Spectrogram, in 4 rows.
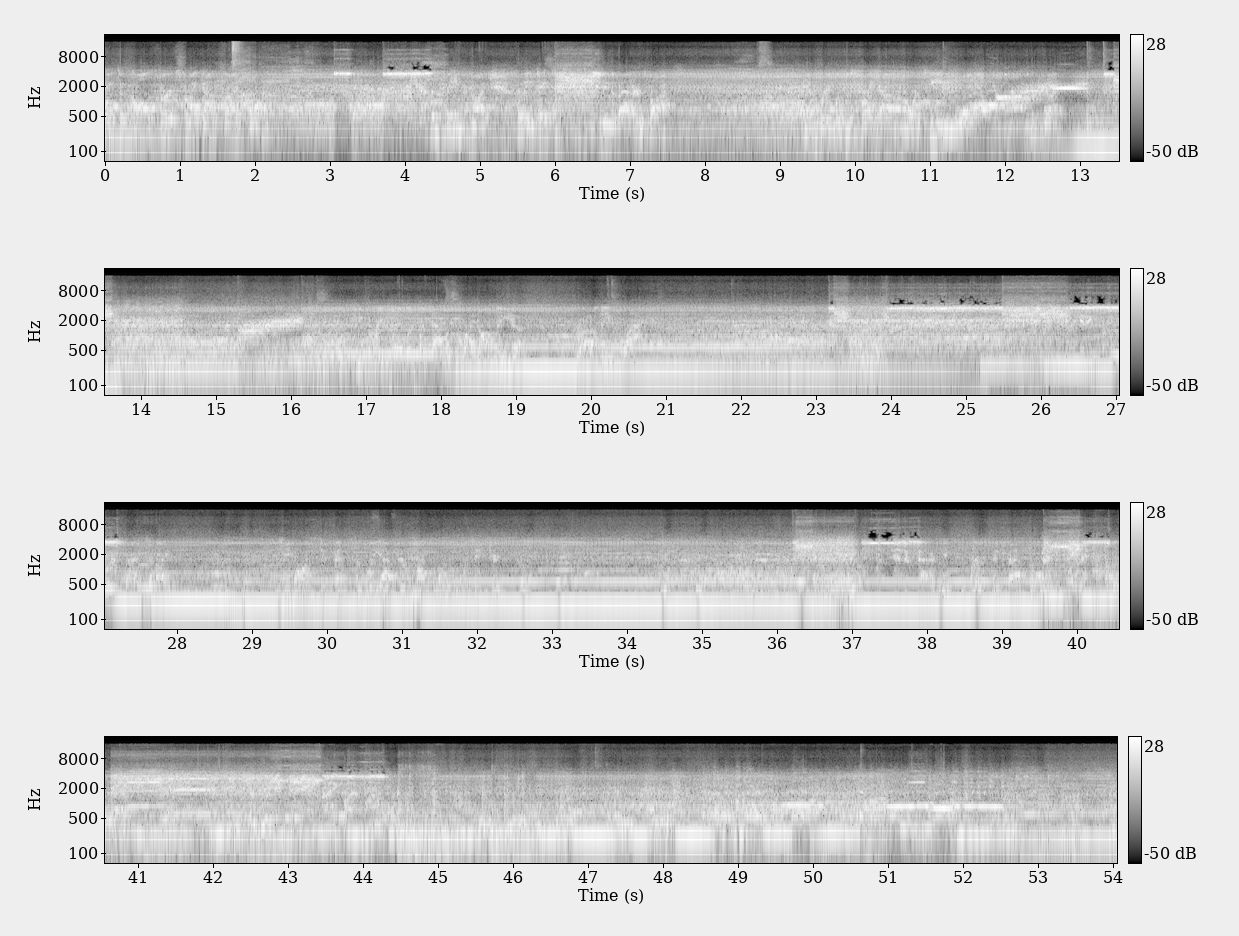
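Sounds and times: electric guitars droning: 0.0 - 54.0.

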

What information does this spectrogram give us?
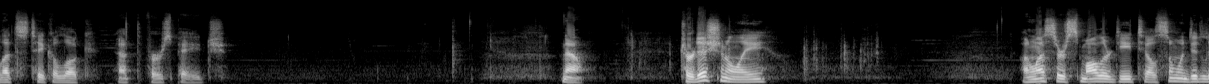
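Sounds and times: faint thin tone: 0.8 - 4.4, 9.0 - 9.9
comic book pages turning: 8.0 - 8.9.

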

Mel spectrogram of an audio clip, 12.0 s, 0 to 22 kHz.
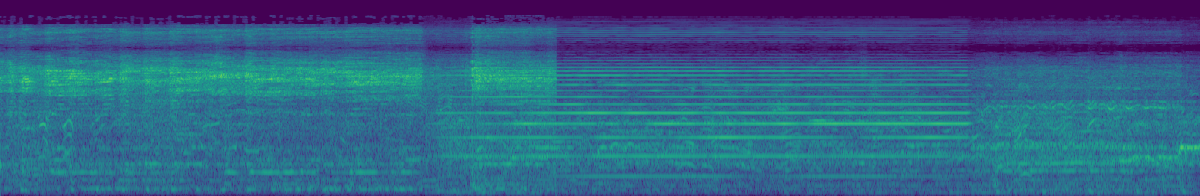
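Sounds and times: crowd noise: 0.0 - 12.0
horn long steady note: 1.8 - 11.2.

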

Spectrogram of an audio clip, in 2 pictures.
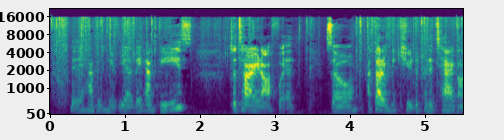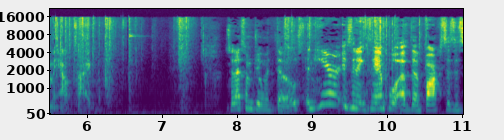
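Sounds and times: plastic bag crinkling: 0.0 - 7.7, 8.5 - 11.0.

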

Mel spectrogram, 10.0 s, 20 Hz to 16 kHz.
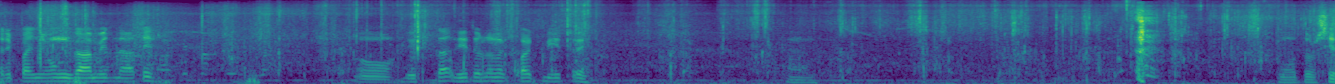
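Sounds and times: footsteps through tall grass: 0.0 - 10.0
vegetation brushing: 0.0 - 10.0.

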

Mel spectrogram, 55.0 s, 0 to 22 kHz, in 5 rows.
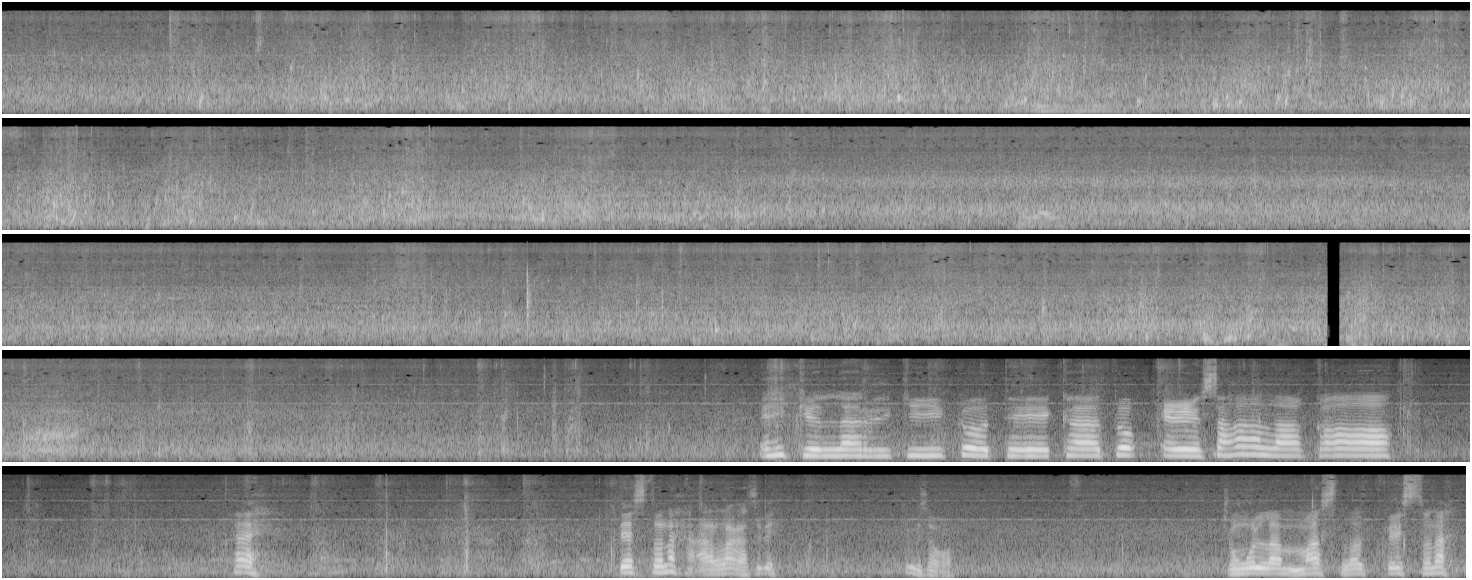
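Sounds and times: stream running over stones: 0.0 - 50.0.

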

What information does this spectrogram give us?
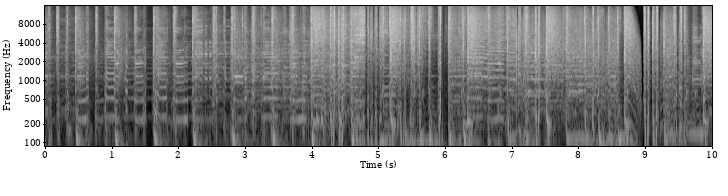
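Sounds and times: turntable scratching drum and bass beat: 0.0 - 10.0.

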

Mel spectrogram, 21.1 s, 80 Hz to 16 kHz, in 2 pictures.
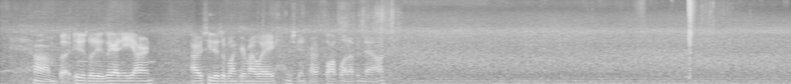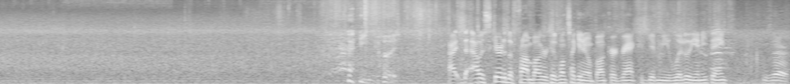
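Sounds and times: outdoor background hiss: 0.0 - 21.0
golf club striking ball: 9.1 - 9.7.

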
